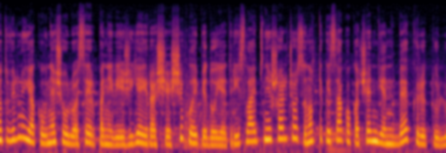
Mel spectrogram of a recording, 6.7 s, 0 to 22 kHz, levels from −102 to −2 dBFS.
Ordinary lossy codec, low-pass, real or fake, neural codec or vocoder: Opus, 64 kbps; 19.8 kHz; real; none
